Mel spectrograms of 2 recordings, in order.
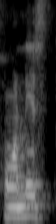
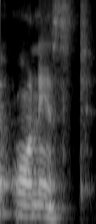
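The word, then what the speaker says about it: honest: ओ ओ वाला साउंड जो इधर नहीं आ रहा है अगर आप होनेस्ट बोलेगा ना। लेकिन इसका असली प्रोनाउंसिएशन जो क्या है? ऑनेस्ट ना एच इज़ साइलेंट।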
